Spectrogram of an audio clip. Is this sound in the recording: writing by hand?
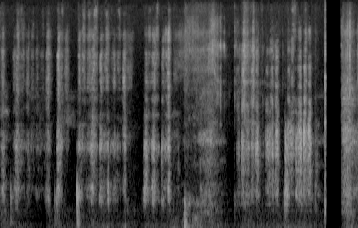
yes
